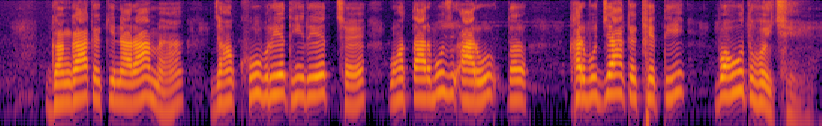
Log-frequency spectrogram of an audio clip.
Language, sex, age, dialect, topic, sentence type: Maithili, male, 41-45, Angika, agriculture, statement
